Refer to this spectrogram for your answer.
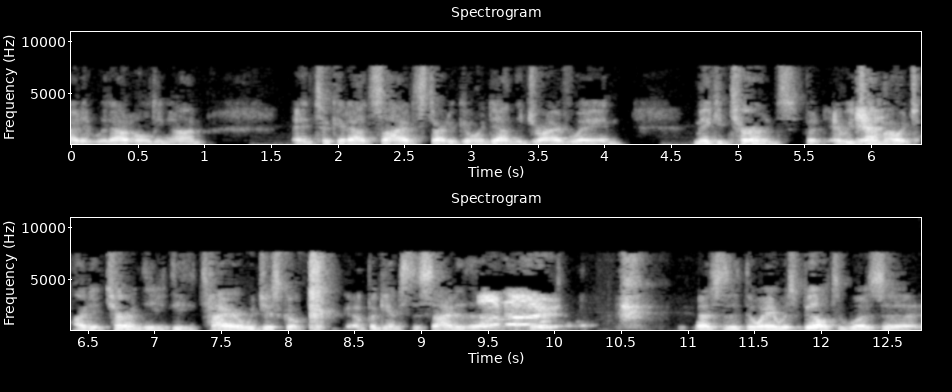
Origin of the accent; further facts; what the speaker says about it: Detroit, Michigan, United States; growing up in Detroit, Michigan, my dad is an automotive engineer.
